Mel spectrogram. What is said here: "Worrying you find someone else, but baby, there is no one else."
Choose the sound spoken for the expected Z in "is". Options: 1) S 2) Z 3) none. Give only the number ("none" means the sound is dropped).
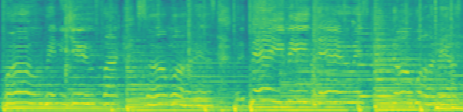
2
